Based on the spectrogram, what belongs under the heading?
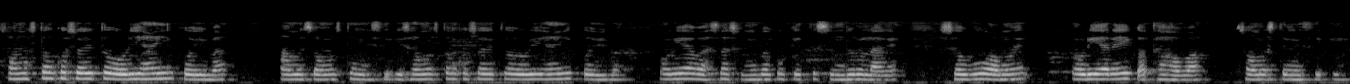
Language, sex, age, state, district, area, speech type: Odia, female, 18-30, Odisha, Malkangiri, urban, spontaneous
